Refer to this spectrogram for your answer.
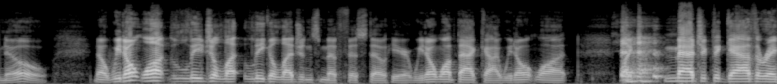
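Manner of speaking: normal talking voice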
